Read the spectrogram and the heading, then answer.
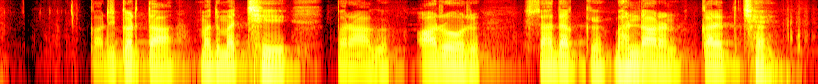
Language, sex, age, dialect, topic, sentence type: Maithili, male, 18-24, Bajjika, agriculture, statement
